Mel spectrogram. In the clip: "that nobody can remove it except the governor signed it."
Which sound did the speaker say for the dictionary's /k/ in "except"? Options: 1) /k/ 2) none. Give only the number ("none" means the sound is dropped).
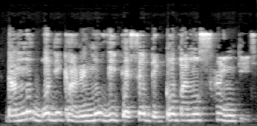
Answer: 2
